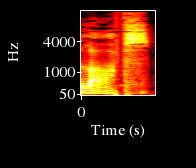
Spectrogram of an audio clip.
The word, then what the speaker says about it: laugh: By the word laugh, L-A-U-G-H, is obviously a verb. It can be a noun, to get laughs. But to laugh is the verb. Yeah, strange spelling and pronunciation. L-A-U-G-H, pronounced laugh. So it sounds like an F.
